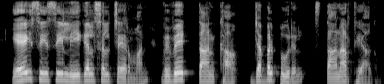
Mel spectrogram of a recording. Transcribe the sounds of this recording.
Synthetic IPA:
eɐjsisiliːɡɐlsɐlt͡ɕeːɐrma̰n | ʋiʋeːk̚t̪aːnkʰa̰ː | d͡ʑɐbɐlpuːɾil | st̪ʰaːnaːrt̪ʰija̰ːɣum

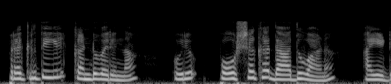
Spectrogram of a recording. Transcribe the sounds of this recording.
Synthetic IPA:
prɐkrɨðɐjilkɐɳɖuʋɐɾunːɐo̞ɾupo̞ːʂɐɣɐd̪aːd̪uʋaːɳɨɐjɐɽi

